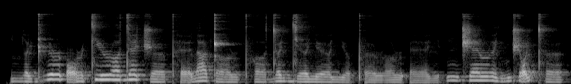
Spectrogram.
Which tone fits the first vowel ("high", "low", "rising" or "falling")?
low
